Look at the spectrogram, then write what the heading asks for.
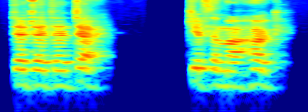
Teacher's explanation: You've got, as I say, you've got the main verb give, and then a function word, them, object pronoun, and then another function word, the indefinite article, and then another content word, hug, the noun. Typically, content words like give and hug get their full value in speech. They're stressed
